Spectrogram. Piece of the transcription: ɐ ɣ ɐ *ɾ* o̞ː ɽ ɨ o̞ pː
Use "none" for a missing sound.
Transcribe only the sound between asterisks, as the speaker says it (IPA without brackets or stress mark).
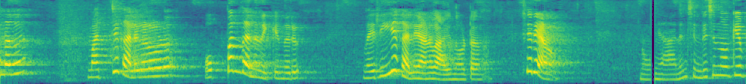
ɭ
